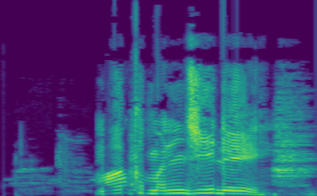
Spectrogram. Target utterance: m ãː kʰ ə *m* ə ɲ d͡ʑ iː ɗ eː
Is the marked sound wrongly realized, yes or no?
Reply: no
